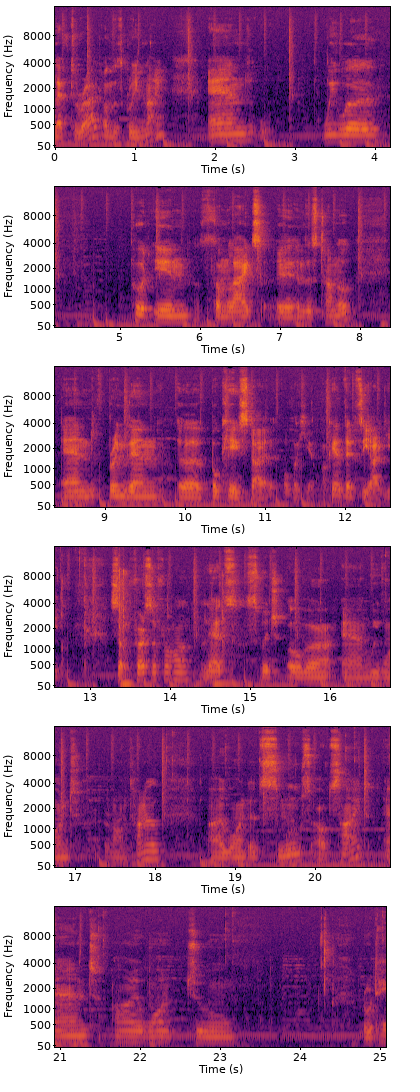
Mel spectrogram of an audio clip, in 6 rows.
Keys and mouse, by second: 13.4 Delete, 13.7 click, 14.5 shift+a, 18.2 click, 18.8 click, 20.4 click, 23.1 click.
